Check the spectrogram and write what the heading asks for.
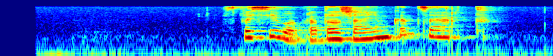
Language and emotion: Russian, positive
